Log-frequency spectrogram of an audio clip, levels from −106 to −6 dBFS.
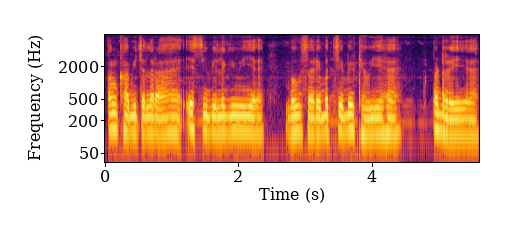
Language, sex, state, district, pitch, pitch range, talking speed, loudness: Hindi, male, Rajasthan, Bikaner, 120 Hz, 115-125 Hz, 200 wpm, -17 LUFS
